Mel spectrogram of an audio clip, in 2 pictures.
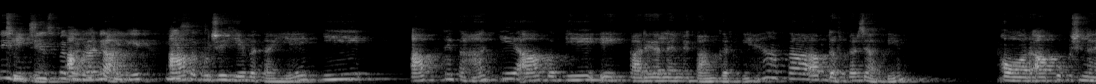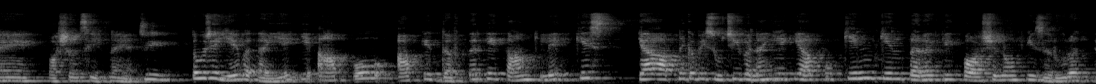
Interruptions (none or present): present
